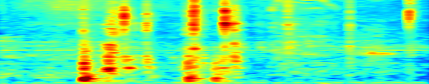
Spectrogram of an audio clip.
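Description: A few light clicks and taps from equipment and wires being handled on a workbench, the loudest about half a second in and another about a second in.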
